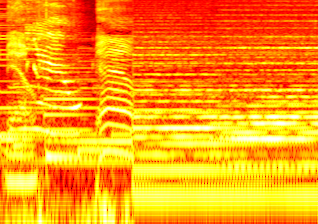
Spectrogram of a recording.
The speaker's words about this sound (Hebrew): אי שם במרכז הארץ גאו שני חתולים, יניב וגדעון שמם. מיהו, מיהו, מיהו. שני החתולים גאו בהרמוניה מושלמת אחרי סיומה של העונה הקודמת של לא רוצים לישון, רוצים להשתגע.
